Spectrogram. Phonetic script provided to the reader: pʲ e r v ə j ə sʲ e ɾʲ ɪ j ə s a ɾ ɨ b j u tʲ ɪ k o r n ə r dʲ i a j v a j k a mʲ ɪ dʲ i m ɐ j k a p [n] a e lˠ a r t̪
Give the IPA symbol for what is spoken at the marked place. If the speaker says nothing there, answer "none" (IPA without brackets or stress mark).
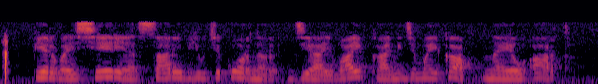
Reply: n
